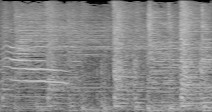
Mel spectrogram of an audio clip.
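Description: A single cat meow, falling in pitch, at the start, over background music that picks up a drum beat about a second in.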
